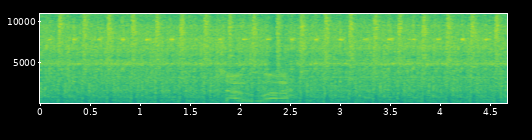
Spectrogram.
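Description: A Lister D engine running on a dyno test bench with a steady, rhythmic idle chug at a regular pulse, and a voice speaking briefly over it partway through.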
